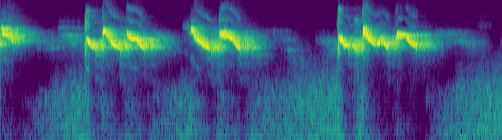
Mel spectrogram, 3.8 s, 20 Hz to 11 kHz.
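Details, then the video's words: A captive Oriental white-eye gives its 'buka sing' opening song, 24 March 2022: three quick, high-pitched warbled phrases of slurred chirps separated by short quiet spells with faint hiss. "Mata Puteh Raja Video 1 buka sing"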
